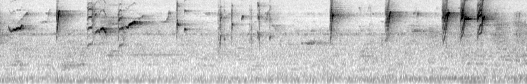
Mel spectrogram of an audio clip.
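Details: Olive-backed sunbird, called ninja, singing vigorously as a lure for caged birds, captured on a phone: scattered very high, thin chirps and brief whistled slurs with short pauses between bursts, over faint low hum.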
